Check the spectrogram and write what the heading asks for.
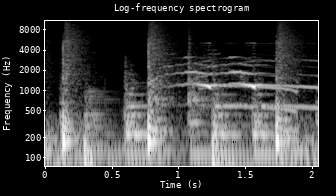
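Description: A cat's single drawn-out meow, starting about a second in and falling in pitch at the end, over music with a steady pounding drum beat.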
